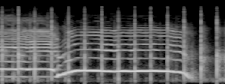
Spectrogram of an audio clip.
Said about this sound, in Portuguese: Sério, postamos, palmas pra gente. Palmas pra gente.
